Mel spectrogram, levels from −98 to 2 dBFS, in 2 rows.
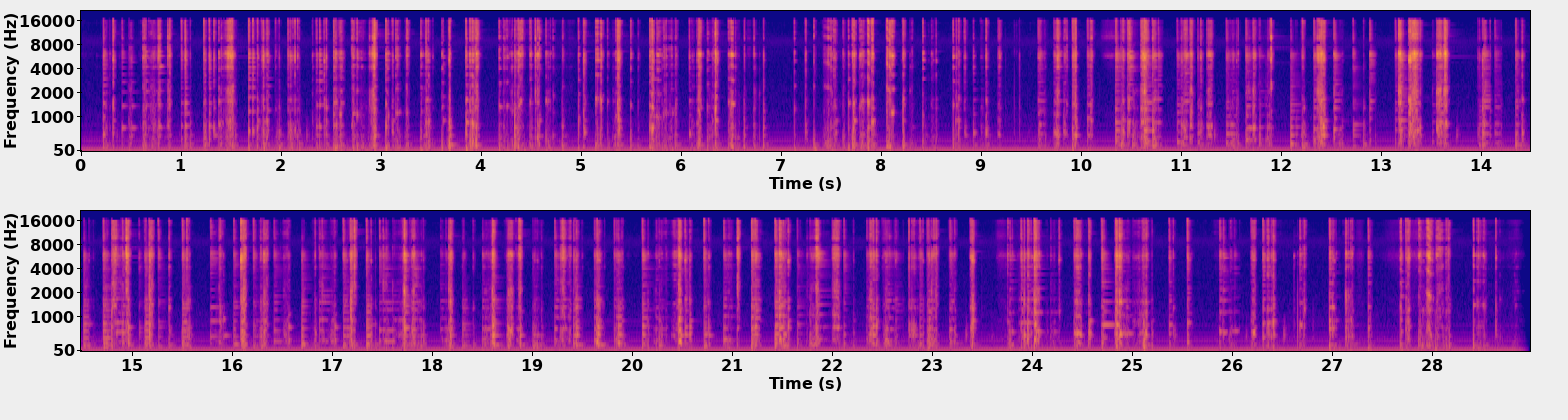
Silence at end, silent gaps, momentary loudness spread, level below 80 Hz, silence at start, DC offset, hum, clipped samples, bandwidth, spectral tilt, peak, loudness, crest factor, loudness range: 0.15 s; none; 16 LU; -54 dBFS; 0.2 s; under 0.1%; none; under 0.1%; 17.5 kHz; 0 dB/octave; -2 dBFS; -28 LUFS; 30 dB; 7 LU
